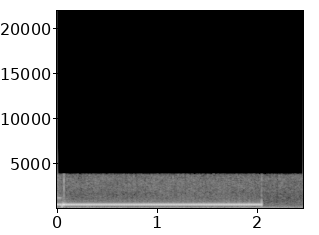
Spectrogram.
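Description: A steady, single-pitched telephone tone sounds during a call transfer, holding evenly for about two seconds before cutting off abruptly and leaving only a faint low hum.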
